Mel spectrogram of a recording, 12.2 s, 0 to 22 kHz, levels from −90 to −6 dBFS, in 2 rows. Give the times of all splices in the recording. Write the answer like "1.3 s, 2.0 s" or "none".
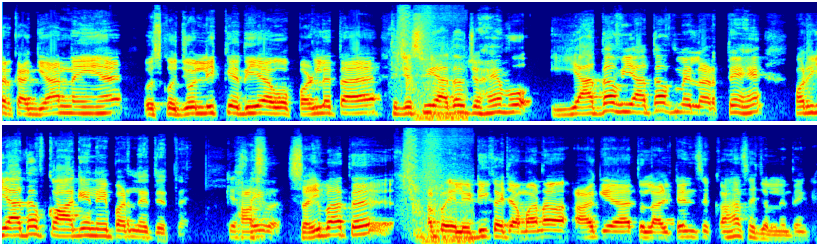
2.9 s, 9.1 s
